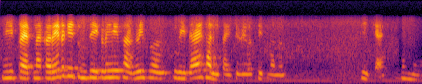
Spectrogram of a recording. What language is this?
Marathi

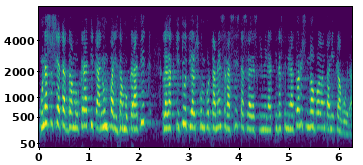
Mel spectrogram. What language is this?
Catalan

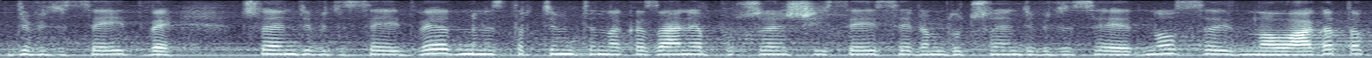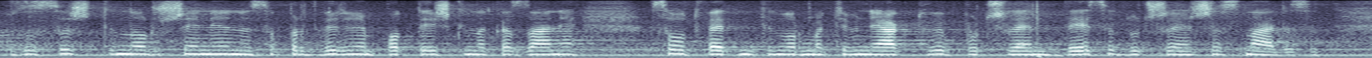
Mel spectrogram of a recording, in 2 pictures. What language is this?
Bulgarian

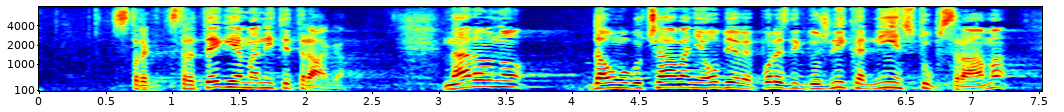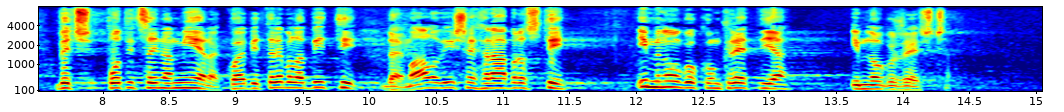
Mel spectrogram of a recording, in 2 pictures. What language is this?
Croatian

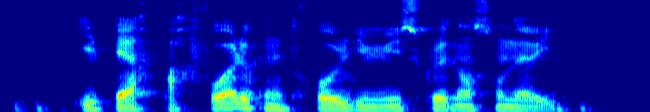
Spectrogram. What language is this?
French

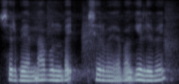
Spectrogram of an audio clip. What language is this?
Bodo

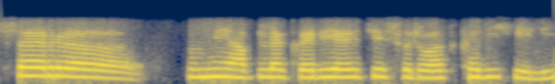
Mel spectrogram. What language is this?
Marathi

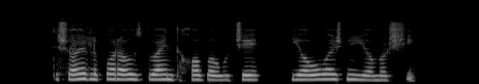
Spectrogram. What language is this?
Pashto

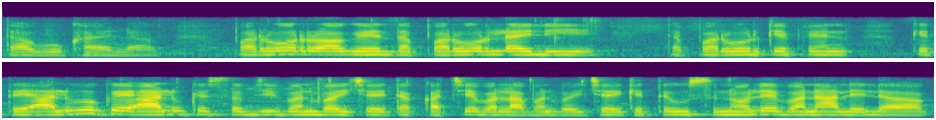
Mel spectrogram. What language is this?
Maithili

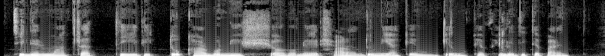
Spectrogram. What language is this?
Bangla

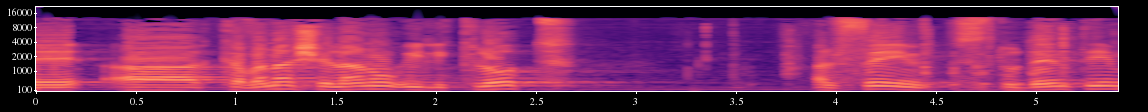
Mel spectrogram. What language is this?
Hebrew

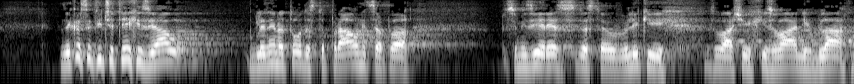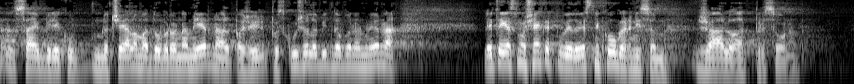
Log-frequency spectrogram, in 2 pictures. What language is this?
Slovenian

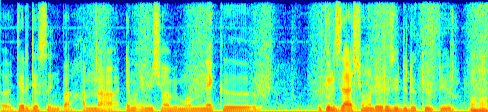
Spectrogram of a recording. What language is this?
Wolof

